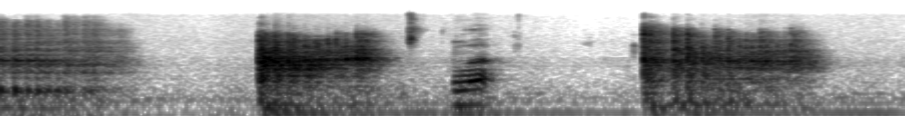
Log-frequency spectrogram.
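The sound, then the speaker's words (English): Dice are rolled for initiative in a tabletop game, clattering across a hard tabletop in three fairly loud bursts of rattling and tumbling, with a few quick clicks between the second and third rolls. “We have to roll for initiative.”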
